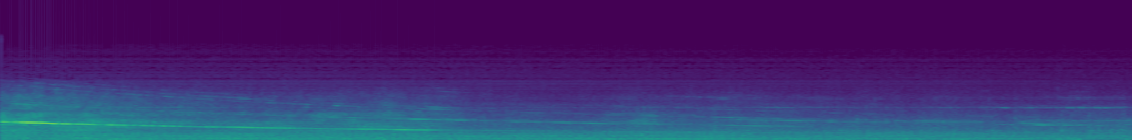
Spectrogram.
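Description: Jet airliner engines. A high whine falls steadily in pitch and fades over the first half as the aircraft moves away, over a steady rumble of engine noise.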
